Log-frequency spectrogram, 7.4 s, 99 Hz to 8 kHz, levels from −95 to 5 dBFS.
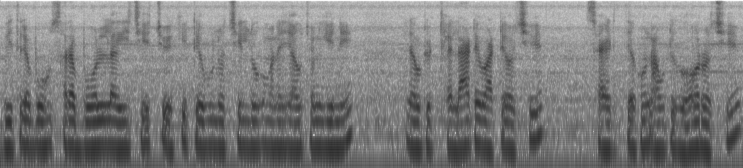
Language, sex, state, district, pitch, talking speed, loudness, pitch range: Odia, female, Odisha, Sambalpur, 165 Hz, 175 wpm, -19 LUFS, 165-170 Hz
